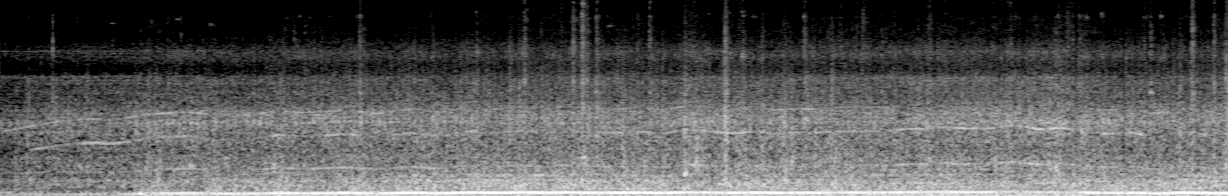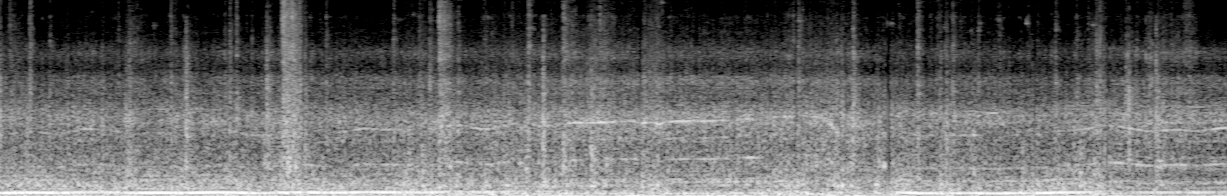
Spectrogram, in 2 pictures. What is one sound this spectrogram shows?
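A car engine drones loudly at low revs.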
